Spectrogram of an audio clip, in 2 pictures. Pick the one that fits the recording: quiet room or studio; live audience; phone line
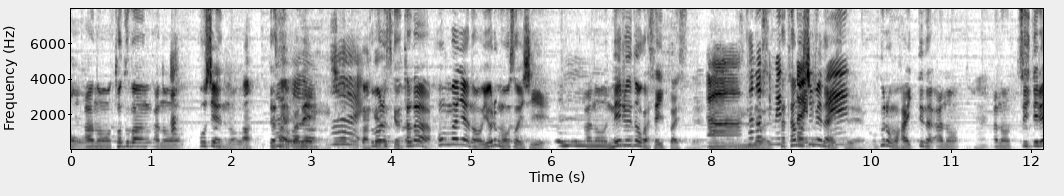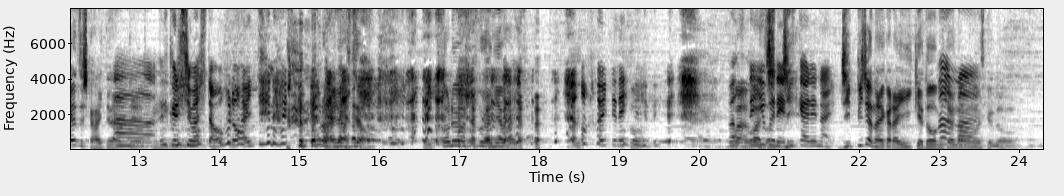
live audience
